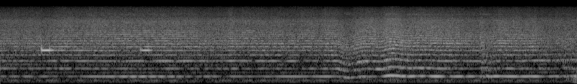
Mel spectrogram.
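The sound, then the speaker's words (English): A small drone's propellers buzz with a loud, steady, high-pitched whine, the pitch dipping and rising as it maneuvers indoors. No one speaks. “Whoa! Look out! That's so loud. Don't hit me with it.”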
